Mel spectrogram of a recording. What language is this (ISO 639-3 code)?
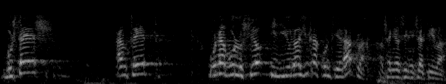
cat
